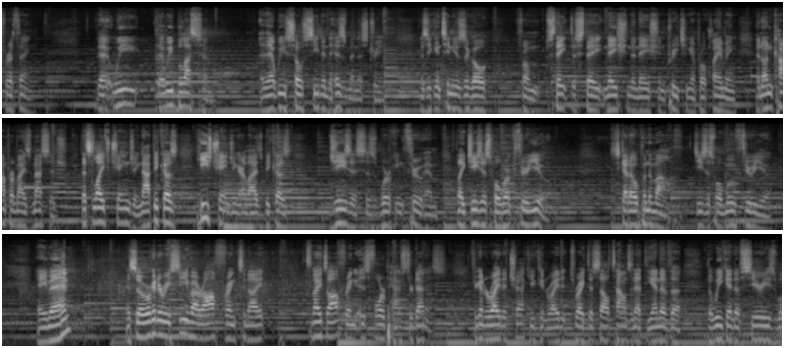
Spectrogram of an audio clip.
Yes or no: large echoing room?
yes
